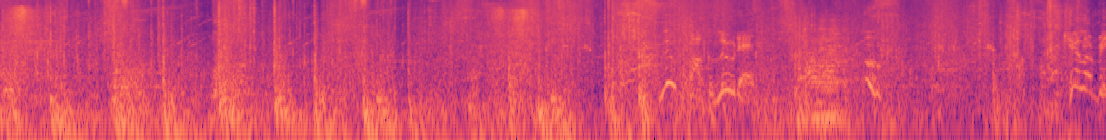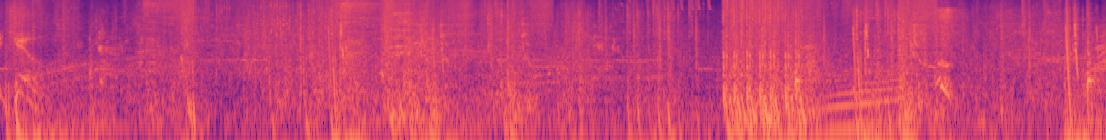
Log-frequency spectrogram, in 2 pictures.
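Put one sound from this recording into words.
Rapid gunfire rattles and bursts.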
